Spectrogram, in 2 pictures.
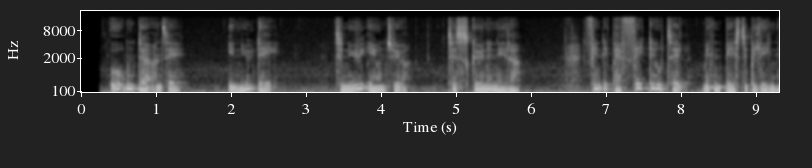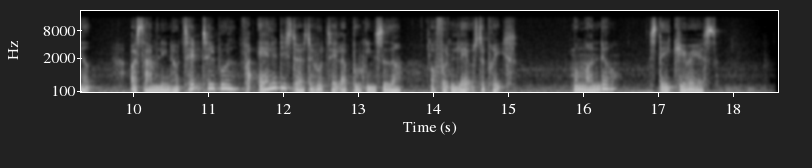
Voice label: (MOT) Danu balsas, moteris

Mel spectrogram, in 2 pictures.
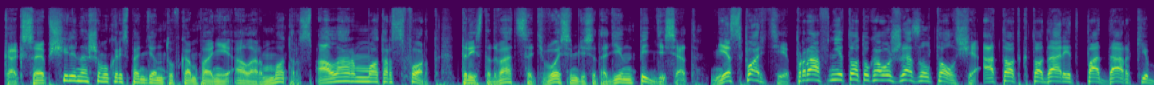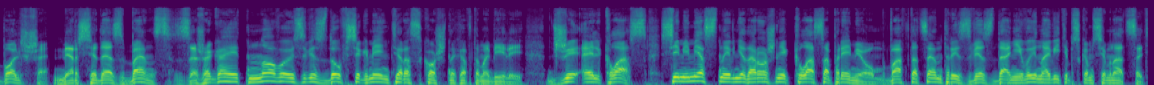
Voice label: Rusiškas balsas, vyras

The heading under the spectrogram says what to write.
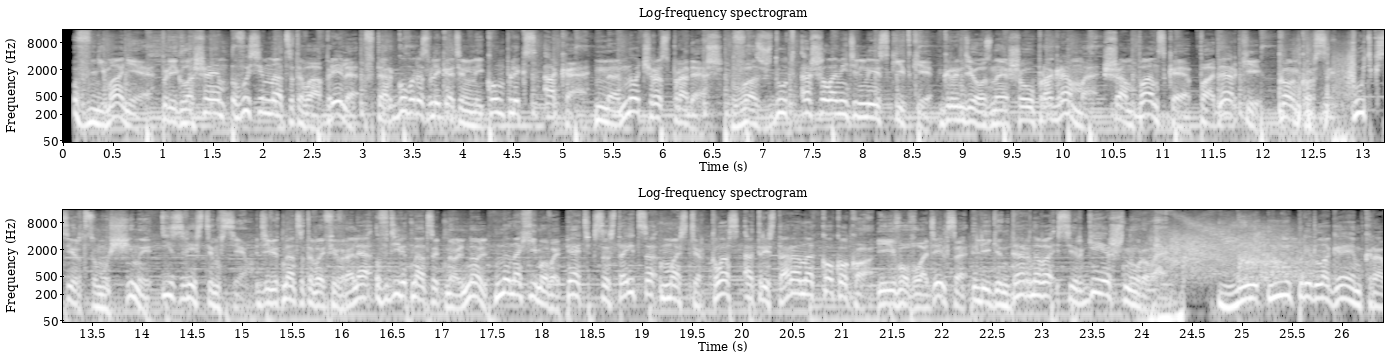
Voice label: Rusiškas balsas, vyras

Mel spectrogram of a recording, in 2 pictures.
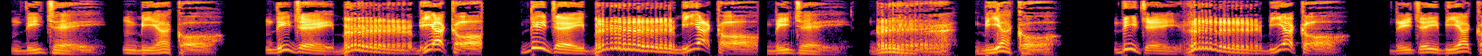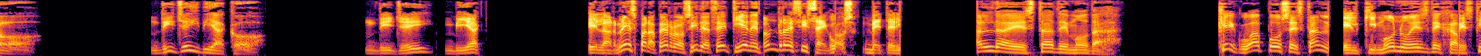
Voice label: Ispanu balsas, vyras

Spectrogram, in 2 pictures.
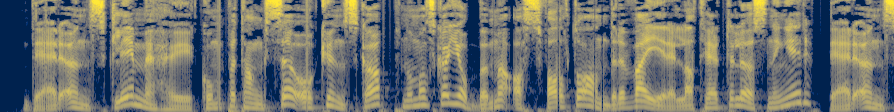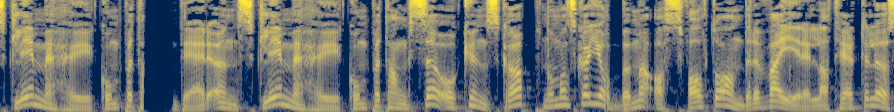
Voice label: (VYR) Norvegu balsas; vyras

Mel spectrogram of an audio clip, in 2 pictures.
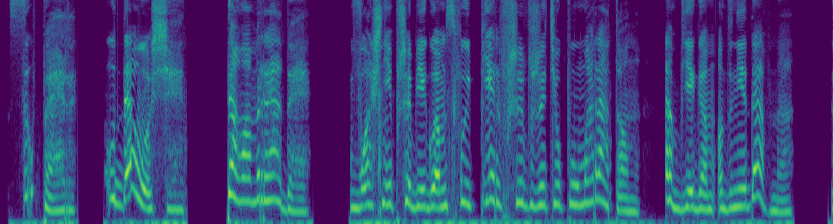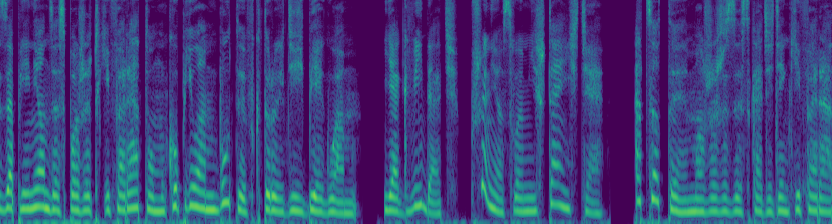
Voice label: MOT Lenku balsas, moteris

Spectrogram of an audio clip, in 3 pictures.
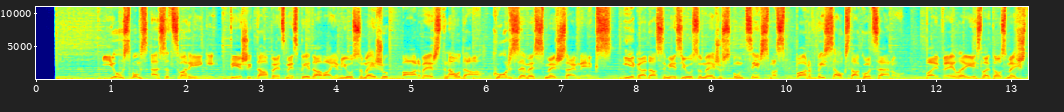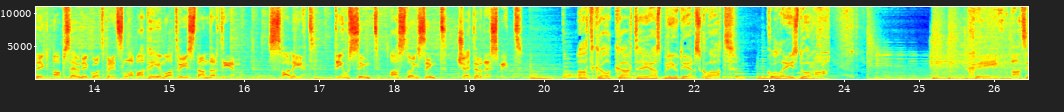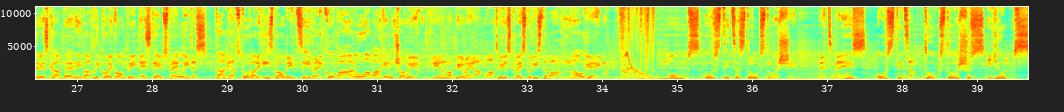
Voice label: latviu, vyras

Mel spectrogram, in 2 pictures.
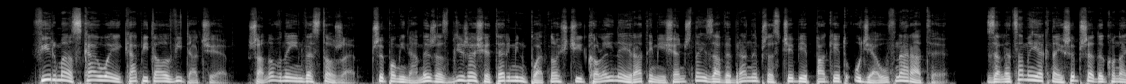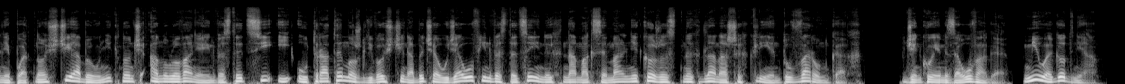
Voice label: VYR Lenku balsas, vyras

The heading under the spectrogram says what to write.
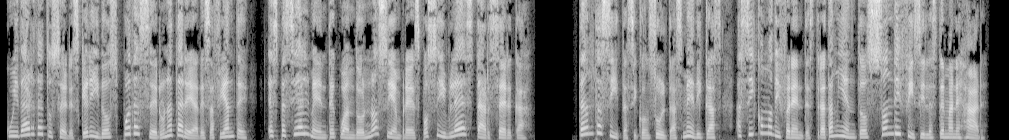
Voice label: (MOT) Ispanu balsas

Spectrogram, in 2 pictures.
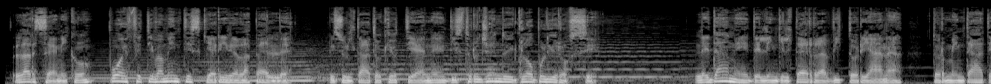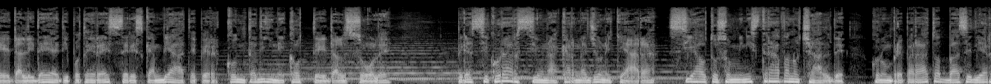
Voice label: VYR Italu balsas, vyras

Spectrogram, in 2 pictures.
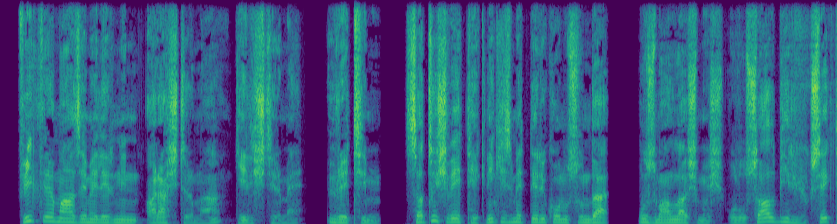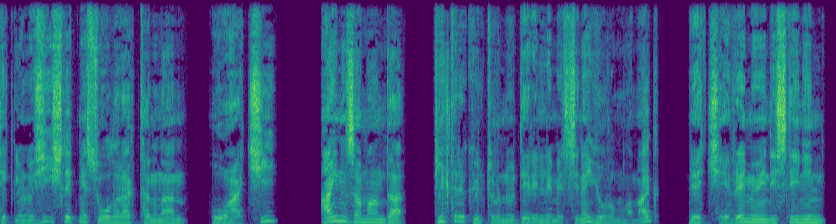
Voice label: VYR Turku balsas, vyras

